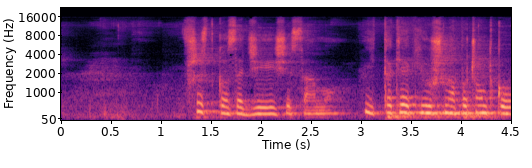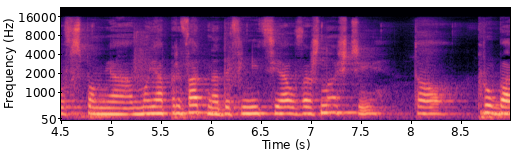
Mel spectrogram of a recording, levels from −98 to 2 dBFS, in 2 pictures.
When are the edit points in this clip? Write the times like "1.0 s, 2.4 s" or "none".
1.0 s, 3.0 s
